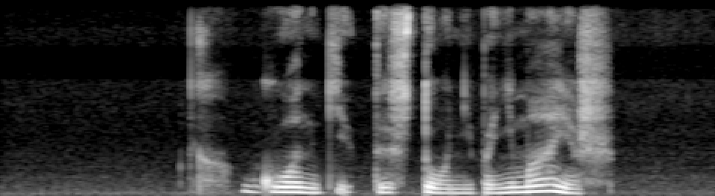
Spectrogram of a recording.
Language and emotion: Russian, angry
